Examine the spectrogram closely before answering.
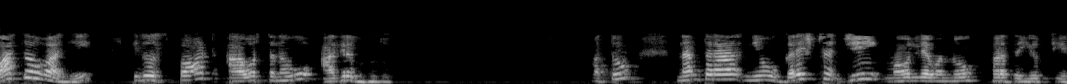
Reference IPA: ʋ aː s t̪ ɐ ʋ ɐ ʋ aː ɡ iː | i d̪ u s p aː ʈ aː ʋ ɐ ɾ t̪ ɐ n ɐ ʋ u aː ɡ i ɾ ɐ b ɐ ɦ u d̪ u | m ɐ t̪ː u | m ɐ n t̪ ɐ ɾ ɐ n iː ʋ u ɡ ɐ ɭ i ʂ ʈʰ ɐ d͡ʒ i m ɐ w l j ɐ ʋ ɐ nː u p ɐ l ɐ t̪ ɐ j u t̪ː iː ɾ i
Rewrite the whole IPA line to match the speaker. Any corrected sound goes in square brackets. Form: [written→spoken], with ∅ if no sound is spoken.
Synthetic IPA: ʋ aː s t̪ ɐ ʋ ɐ ʋ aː ɡ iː | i d̪ u s p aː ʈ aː ʋ ɐ ɾ t̪ ɐ n ɐ ʋ u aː ɡ i ɾ ɐ b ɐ ɦ u d̪ u | m ɐ t̪ː u | [m→n] ɐ n t̪ ɐ ɾ ɐ n iː ʋ u ɡ ɐ [ɭ→ɾ] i ʂ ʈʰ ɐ d͡ʒ i m ɐ w l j ɐ ʋ ɐ nː u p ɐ [l→ɾ] ɐ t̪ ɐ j u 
